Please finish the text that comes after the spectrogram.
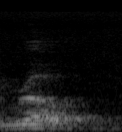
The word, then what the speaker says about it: rho: by the way a rho it's the Greek letter row that's how you spell it rho so the density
